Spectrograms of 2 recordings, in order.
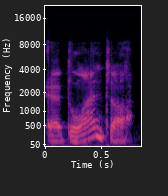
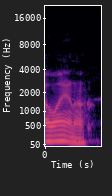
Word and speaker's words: Atlanta: The T the T is silent. Yeah, Atlanta.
